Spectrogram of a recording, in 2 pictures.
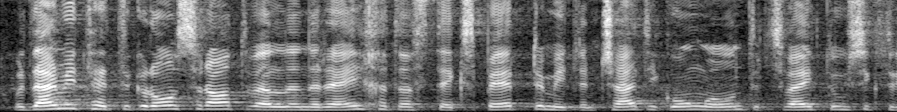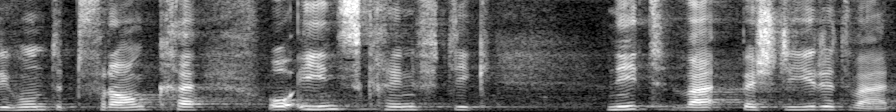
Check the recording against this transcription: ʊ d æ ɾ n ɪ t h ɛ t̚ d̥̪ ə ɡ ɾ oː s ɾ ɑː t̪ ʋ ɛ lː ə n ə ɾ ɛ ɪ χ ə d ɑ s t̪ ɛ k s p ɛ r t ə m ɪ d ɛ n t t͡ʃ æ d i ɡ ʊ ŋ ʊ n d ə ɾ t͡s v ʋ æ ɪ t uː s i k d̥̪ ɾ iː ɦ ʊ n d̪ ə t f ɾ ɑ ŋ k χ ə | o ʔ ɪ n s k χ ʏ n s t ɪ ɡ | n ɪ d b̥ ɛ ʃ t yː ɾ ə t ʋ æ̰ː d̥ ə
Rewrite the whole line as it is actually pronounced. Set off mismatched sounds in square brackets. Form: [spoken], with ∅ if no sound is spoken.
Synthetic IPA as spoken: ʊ d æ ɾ [m] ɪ t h ɛ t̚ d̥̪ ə ɡ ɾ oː s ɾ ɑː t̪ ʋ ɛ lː ə n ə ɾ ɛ ɪ χ ə d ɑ s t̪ ɛ k s p ɛ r t ə m ɪ [t] ɛ n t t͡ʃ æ d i ɡ ʊ ŋ ʊ n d ə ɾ t͡s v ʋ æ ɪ t uː s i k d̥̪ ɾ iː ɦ ʊ n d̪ ə t f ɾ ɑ ŋ k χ ə | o ʔ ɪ n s k χ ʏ n [f] t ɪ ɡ | n ɪ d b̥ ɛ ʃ t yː ɾ ə t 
